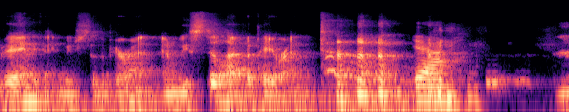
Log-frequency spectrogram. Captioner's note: laughs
